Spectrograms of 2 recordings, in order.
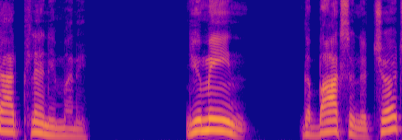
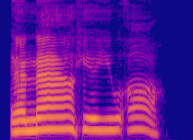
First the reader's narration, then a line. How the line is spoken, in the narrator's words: she said sadly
